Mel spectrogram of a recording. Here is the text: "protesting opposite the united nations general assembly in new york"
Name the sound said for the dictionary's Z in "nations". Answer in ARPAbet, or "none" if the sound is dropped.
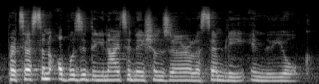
Z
